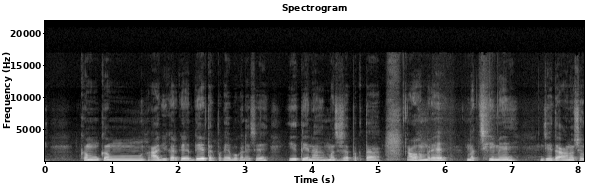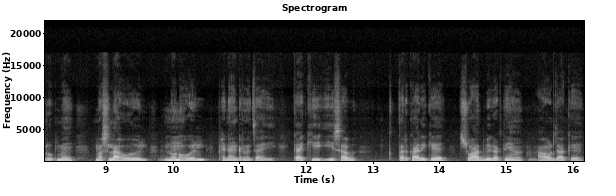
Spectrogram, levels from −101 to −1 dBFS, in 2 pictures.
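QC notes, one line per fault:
No faults heard anywhere in this speech recording.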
